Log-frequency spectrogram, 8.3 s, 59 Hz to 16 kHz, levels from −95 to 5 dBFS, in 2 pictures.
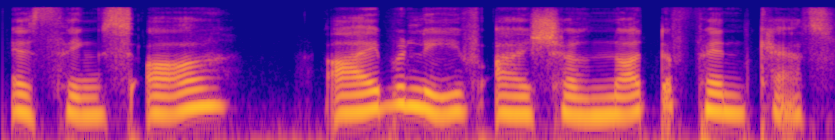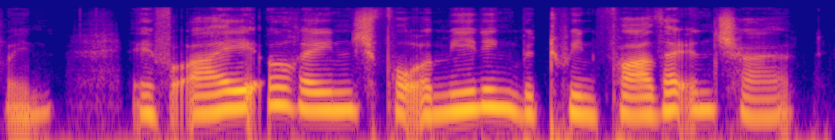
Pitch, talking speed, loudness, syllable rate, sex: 185 Hz, 145 wpm, -17 LUFS, 4.5 syllables/s, female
